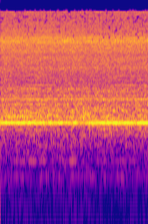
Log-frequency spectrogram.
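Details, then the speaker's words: FLYING BEAR LaserMan laser engraving/cutting machine running while engraving wooden handles: strong, constant rushing airflow with one steady tone, no rattle or wavering; filter/extraction fan and cabinet cooling fan running normally, no smoke in room. "Machine के चलने के दौरान आपको पंखे की हल्की आवाज भी सुनाई दे सकती है। यह ध्वनि मुख्य कैबिनेट के अंदर इलेक्ट्रॉनिक सर्किट को गर्म होने से रोकने का काम करती है ।"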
